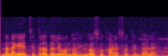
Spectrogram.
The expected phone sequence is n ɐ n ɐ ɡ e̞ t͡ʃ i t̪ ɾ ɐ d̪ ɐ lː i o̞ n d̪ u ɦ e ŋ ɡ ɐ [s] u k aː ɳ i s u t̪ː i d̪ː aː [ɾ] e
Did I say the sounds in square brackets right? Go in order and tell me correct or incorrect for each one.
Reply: correct, incorrect: ɭ

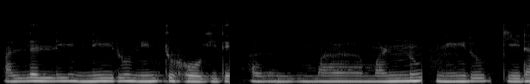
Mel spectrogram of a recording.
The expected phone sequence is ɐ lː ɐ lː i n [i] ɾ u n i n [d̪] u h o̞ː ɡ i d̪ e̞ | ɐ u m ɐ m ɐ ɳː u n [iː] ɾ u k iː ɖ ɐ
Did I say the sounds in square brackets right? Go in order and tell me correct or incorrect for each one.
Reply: incorrect: iː, incorrect: t̪, correct

